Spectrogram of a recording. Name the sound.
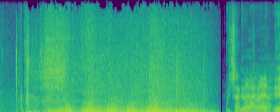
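car engine revving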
